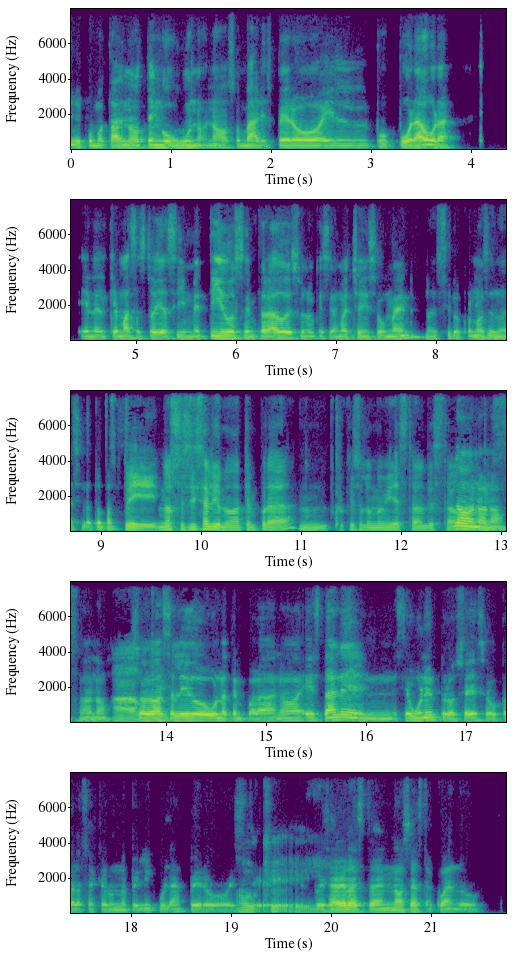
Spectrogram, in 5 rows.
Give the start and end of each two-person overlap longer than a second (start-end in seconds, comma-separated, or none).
12.5-13.9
